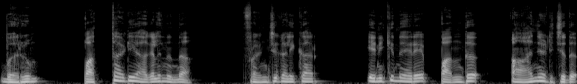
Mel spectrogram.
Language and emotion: Malayalam, fearful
